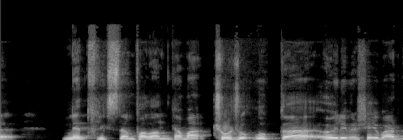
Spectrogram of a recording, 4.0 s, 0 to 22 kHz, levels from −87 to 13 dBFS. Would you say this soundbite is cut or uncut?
cut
